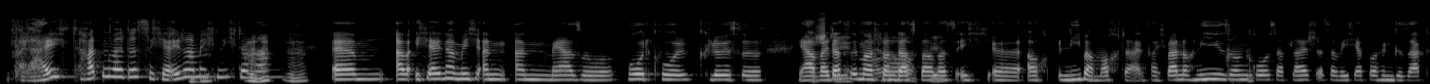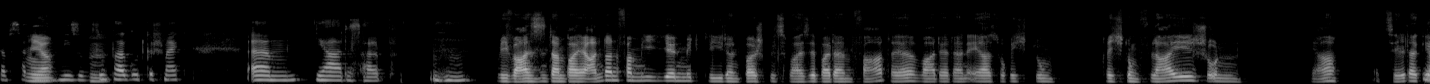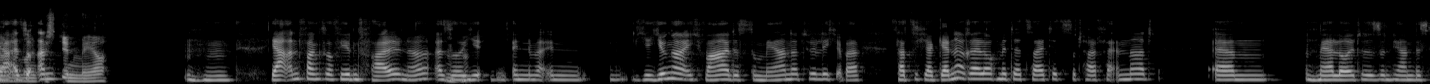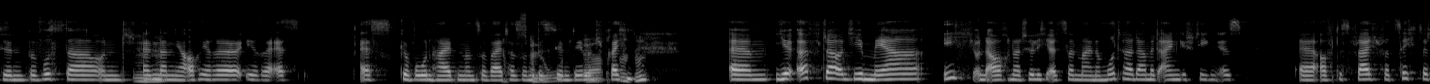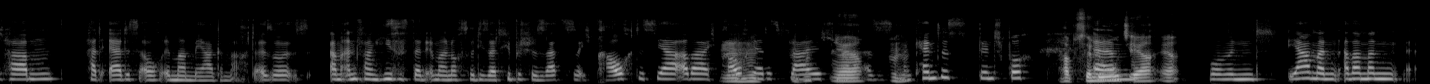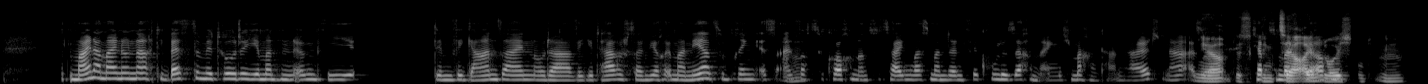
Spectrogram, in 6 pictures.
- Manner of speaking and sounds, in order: other noise; stressed: "ich"
- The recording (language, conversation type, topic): German, podcast, Welche Sonntagsgerichte gab es bei euch früher?
- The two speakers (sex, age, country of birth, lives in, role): female, 25-29, Germany, Germany, guest; male, 25-29, Germany, Germany, host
